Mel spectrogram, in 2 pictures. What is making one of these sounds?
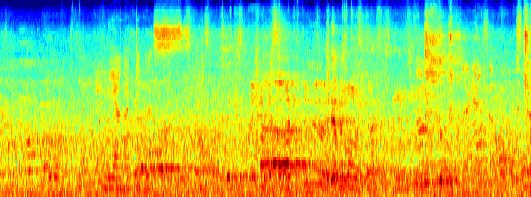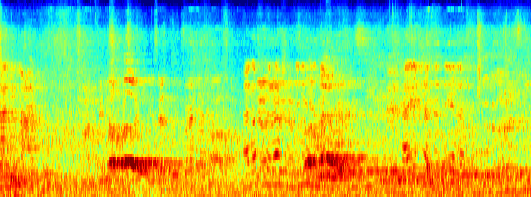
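A young woman sings through a small loudspeaker, echoing off stone walls.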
